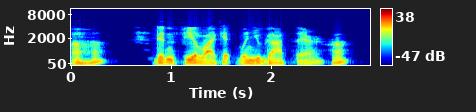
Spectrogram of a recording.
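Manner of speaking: plain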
